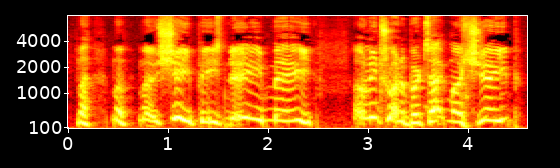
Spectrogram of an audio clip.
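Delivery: high, slow blubbering giant; sobbing plea. A narrator's reading. Cyclops sobbing to Percy about his sheep. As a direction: sob out the words for your sheep. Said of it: "He began to sob".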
